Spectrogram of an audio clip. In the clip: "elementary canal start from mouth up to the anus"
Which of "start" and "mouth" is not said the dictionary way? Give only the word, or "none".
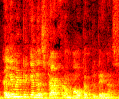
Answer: mouth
